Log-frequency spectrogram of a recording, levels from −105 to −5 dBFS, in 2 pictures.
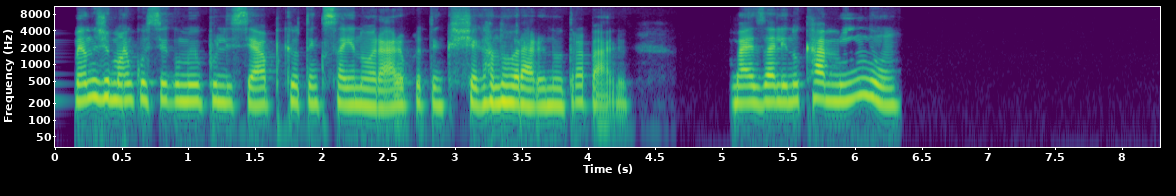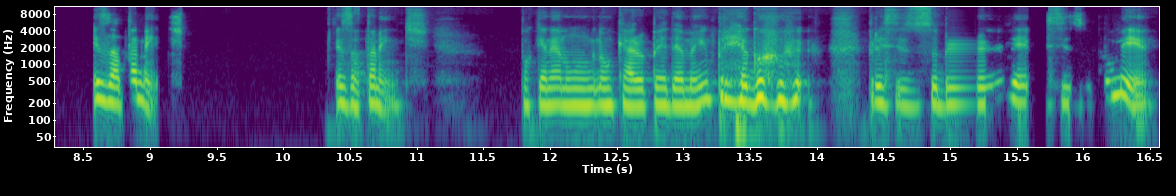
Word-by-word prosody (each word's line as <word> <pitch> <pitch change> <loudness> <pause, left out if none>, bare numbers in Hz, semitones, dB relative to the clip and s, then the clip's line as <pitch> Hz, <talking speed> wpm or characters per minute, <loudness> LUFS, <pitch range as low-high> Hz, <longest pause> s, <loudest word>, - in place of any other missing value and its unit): menos 235 +3 +3
de 255 - +4
manhã 225 0 +3
eu - - -4
consigo 230 -1 -1
me 220 0 +2
policiar, 200 -3 -1
porque 215 - -4
eu - - -3
tenho 200 0 -5
que - - -6
sair 190 -2 +1
no 190 - 0
horário, 135 - +2
porque - - -6
eu - - -15
tenho 190 -1 -5
que - - -7
chegar 200 +1 +1
no 215 - +5
horário 185 -2 +3
no 185 -1 -1
trabalho. 210 +3 -5 0.8
Mas 205 0 +2
ali 210 0 +4
no 220 +1 -1
caminho 230 -2 +1 2.2
Exatamente. 240 - 0 1.1
Exatamente, 195 -2 -4 0.7
porque 185 0 -4
né, 190 0 +1
não 185 0 +1
não 185 0 0
quero 180 -1 +1
perder 185 -1 0
meu 180 +1 +1
emprego, 230 0 +4 0.8
preciso 185 -5 -3
sobreviver, 195 +4 -2
preciso 195 -1 -10
comer. 255 -7 +1
200 Hz, 150 wpm, -23 LUFS, 185-220 Hz, 2.2 s, no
